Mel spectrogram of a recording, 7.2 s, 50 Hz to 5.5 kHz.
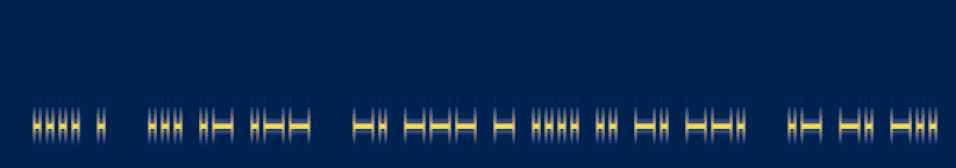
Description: Morse code, heard as a keyed tone, about 25 wpm, 700 Hz. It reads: HE SAW NOTHING AND
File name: Pinocchio / Pinocchio ch3 25 25 ik1hge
